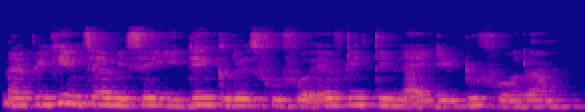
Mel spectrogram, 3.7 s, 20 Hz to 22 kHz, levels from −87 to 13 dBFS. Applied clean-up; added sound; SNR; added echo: none; none; none; reverberation time 0.4 s.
